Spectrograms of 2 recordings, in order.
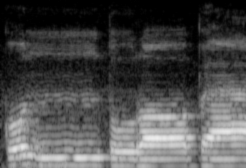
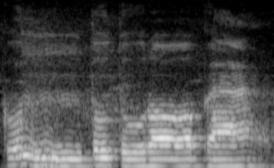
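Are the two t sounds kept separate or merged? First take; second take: merged; separate. First: The two t sounds merge into one. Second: The two t sounds are kept separate. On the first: The speaker calls it wrong. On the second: The speaker calls it right.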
